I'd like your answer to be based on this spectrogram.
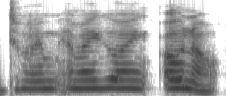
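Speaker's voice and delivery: ordinary delivery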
